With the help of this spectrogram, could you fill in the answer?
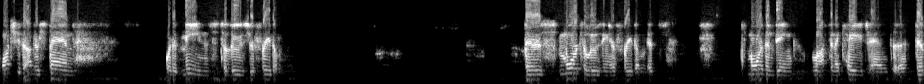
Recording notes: This was a recorded call that was shared at the end of Day One of the Miami 2021 Bitcoin Conference.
